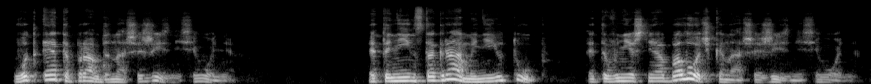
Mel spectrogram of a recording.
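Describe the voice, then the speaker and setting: Somewhat breathy and fairly high in pitch, a man speaks with very wide pitch swings and long, frequent pauses. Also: moderate pace. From Russia, St Petersburg. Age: 30s. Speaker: self-development mentor answering listener questions. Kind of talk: monologue answering a listener's question. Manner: conversational, addressing listener directly.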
